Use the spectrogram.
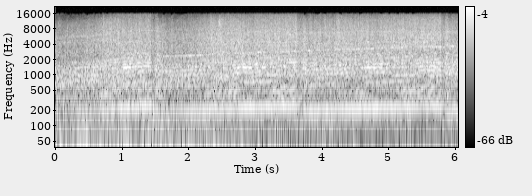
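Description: A race car engine in Assetto Corsa Competizione at Kyalami drones steadily, rising in pitch and dropping back with each gear change, loud and continuous with no talk.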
